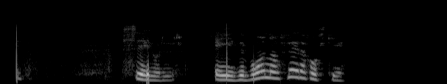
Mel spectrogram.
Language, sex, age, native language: Icelandic, female, 40-49, Icelandic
